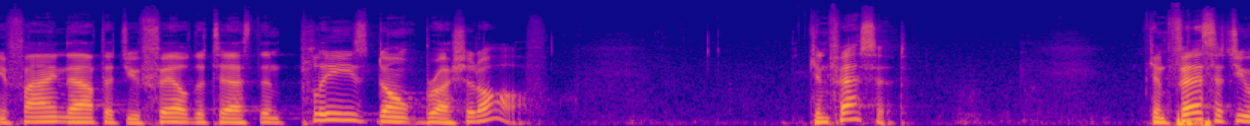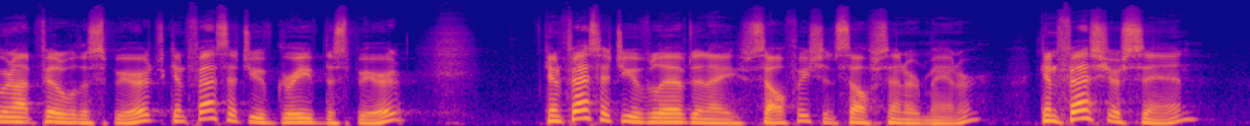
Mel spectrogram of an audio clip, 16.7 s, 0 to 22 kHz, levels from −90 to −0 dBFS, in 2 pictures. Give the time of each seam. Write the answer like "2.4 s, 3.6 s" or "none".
none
